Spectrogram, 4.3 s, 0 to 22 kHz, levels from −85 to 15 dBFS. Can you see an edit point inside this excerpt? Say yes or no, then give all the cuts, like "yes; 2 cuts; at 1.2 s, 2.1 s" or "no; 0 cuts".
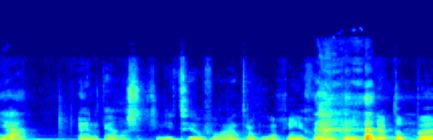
yes; 2 cuts; at 1.0 s, 2.6 s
